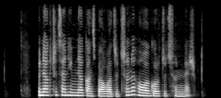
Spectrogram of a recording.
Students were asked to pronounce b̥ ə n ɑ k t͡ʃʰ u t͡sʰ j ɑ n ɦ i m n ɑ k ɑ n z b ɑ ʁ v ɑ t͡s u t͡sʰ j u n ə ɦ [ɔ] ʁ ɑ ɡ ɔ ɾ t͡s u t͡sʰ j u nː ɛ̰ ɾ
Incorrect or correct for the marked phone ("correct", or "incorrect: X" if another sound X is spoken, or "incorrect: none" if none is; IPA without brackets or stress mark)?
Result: correct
